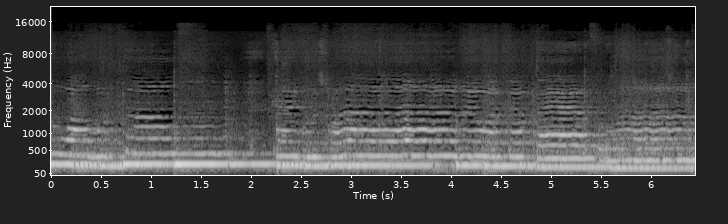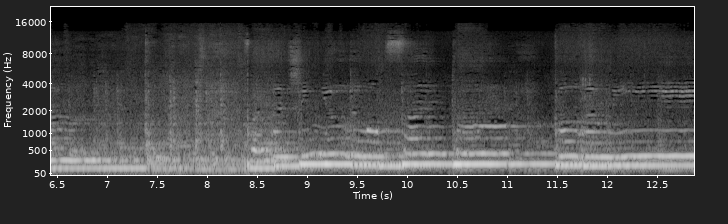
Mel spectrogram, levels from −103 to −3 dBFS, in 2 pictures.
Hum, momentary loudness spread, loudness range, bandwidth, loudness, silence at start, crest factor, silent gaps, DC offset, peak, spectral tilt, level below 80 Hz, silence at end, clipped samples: none; 7 LU; 4 LU; 11.5 kHz; -29 LUFS; 0 s; 12 dB; none; under 0.1%; -16 dBFS; -9 dB/octave; -68 dBFS; 0 s; under 0.1%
